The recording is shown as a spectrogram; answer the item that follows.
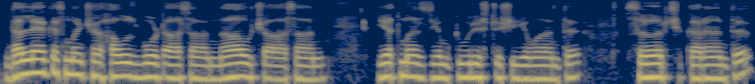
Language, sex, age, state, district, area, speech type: Kashmiri, male, 45-60, Jammu and Kashmir, Srinagar, urban, spontaneous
